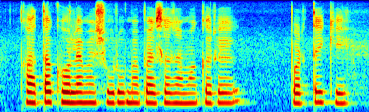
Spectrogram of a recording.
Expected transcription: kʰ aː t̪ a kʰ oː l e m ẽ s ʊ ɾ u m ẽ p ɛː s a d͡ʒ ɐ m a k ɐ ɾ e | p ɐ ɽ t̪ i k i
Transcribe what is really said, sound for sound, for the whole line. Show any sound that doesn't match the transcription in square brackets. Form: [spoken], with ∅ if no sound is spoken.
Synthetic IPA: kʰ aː t̪ a kʰ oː l e m ẽ [ʃ] ʊ ɾ u m ẽ p ɛː s a d͡ʒ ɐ m a k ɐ ɾ e | p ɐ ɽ t̪ [e] k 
